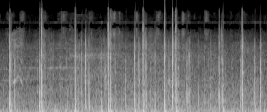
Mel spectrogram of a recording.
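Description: Aerial fireworks display: an irregular volley of sharp bangs, about three or four a second, over a continuous low rumble.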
